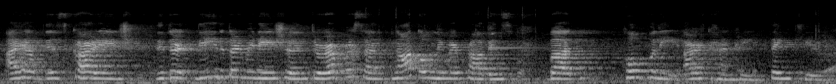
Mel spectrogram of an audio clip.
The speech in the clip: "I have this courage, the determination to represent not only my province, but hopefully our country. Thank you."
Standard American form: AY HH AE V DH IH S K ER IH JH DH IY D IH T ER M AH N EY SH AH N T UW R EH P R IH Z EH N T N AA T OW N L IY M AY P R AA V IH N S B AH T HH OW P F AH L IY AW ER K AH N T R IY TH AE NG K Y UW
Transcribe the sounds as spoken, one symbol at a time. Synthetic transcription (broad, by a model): AY HH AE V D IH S K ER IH JH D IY D IH T ER M AH N EY SH AH N T UW R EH P R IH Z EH N T N AA T OW N L IY M AY P R AA V IH N S B AH T HH OW P F AH L IY AW ER K AH N T R IY T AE NG K Y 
